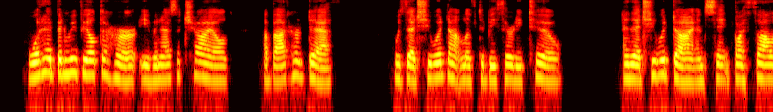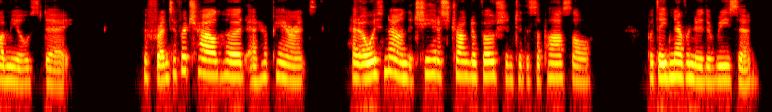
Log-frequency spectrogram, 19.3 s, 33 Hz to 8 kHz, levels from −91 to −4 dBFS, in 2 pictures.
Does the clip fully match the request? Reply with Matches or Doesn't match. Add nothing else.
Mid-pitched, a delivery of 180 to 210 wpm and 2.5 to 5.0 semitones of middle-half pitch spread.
Matches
